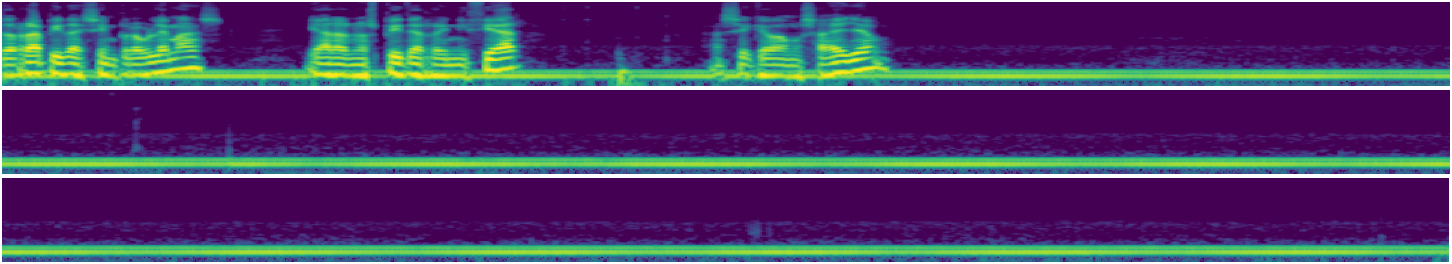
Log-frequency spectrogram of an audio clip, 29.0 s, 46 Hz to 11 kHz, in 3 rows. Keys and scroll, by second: 11.2 Return.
